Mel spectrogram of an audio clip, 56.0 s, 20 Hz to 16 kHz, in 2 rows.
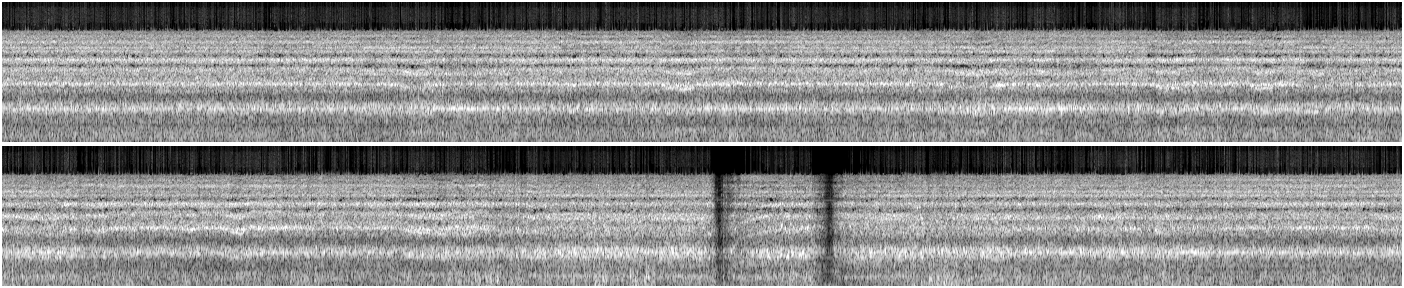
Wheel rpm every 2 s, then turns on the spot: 230, 230, 230, 230, 230, 230, 230, 230, 230, 230, 230, 230, 230, 230, 220, 230, 220, 230, 220, 210, 190, 150, 160, 210, 230, 220, 230, 230.
none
